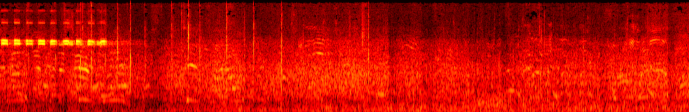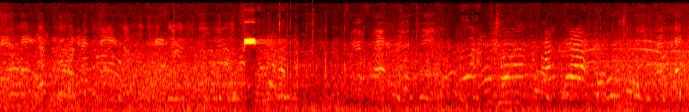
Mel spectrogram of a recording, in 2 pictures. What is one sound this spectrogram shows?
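Football players' pads clash as they collide.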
